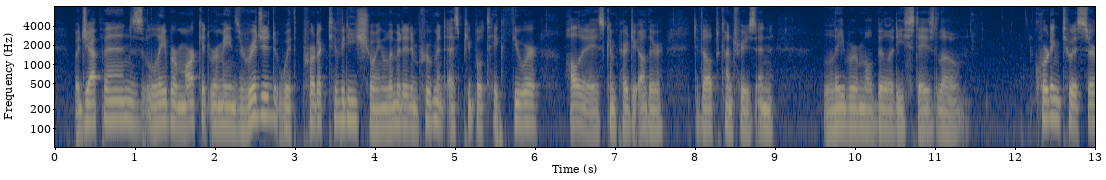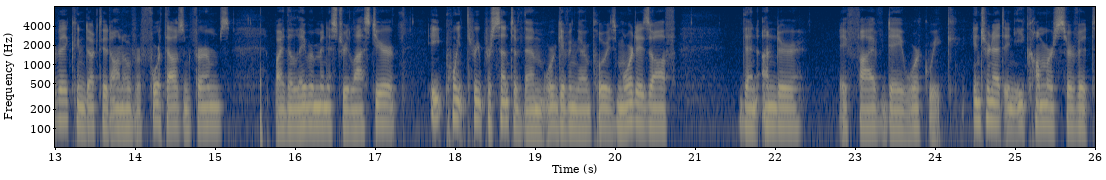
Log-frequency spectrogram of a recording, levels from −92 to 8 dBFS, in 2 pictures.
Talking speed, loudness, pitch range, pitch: 145 wpm, -33 LUFS, 105-120 Hz, 110 Hz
